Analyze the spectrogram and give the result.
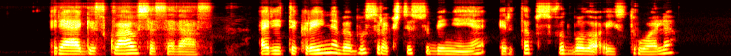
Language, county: Lithuanian, Alytus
